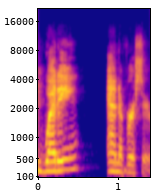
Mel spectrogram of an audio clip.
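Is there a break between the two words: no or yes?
yes. The two words are split apart by a pause. The speaker calls it wrong. "you wouldn't say wedding anniversary"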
